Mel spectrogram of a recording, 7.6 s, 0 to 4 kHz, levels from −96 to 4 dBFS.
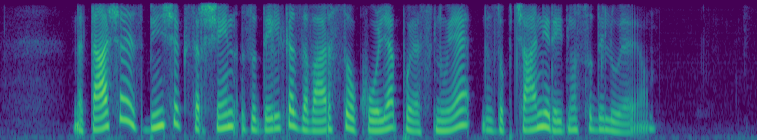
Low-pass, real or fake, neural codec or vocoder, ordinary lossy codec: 3.6 kHz; real; none; none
